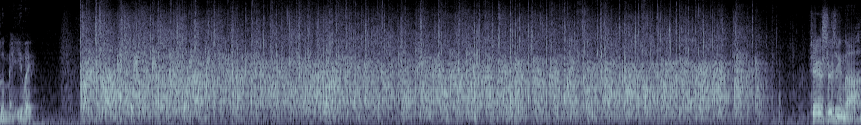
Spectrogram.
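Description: A group of people applaud together.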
